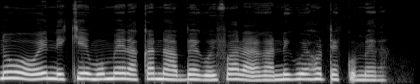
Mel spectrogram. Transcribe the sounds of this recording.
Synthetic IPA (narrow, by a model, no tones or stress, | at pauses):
noenekemomɛɾakanaːbɛɣoefaɾaɣaneɣwɛɦɔtɛkomɛɾa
